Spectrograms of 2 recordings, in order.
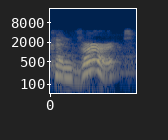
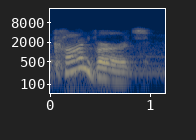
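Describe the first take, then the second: First: The stress is on the second syllable. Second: The stress is on the first syllable. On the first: It is used as a verb. "when it's a verb, the stress is on the second syllable" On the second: It is used as a noun. "When it's a noun, the stress is on the first syllable"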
